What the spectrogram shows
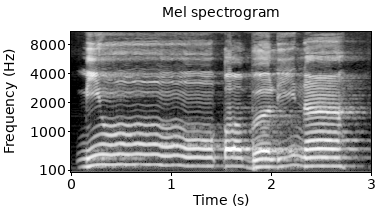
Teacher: Kita samarkan bunyi nun sukun dan mendengung selama tiga harakat. · ba sukun yang mati asli di tengah kalimat qalqalah sugroh. Jangan lupa dipantulkan. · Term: ikfa hakiki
